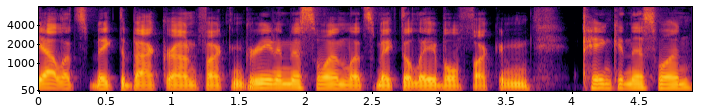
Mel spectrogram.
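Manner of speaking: ordinary talk, nothing marked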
